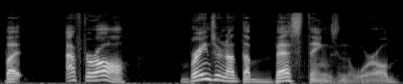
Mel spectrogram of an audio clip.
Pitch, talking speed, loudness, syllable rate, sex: 130 Hz, 180 wpm, -19 LUFS, 4.6 syllables/s, male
